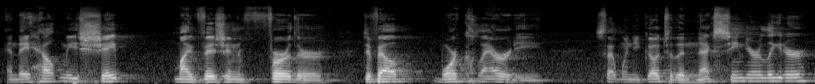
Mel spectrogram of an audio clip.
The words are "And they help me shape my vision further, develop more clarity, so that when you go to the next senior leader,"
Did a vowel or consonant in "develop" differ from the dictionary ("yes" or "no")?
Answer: no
